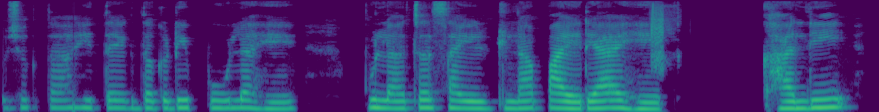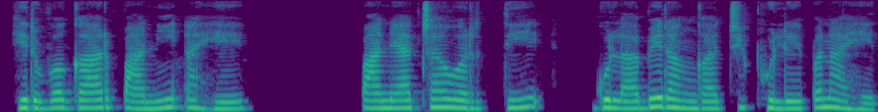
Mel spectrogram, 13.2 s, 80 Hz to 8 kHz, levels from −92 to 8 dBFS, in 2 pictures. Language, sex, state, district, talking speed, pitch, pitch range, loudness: Marathi, female, Karnataka, Belgaum, 100 wpm, 195 Hz, 185-200 Hz, -27 LUFS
